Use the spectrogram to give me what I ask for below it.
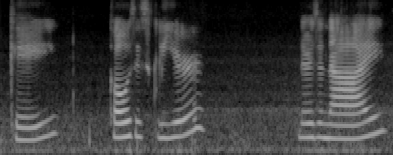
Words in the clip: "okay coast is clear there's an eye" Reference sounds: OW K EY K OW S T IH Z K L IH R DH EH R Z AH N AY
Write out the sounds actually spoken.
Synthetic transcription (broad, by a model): K EY K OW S IH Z K L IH R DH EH R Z AH N AY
